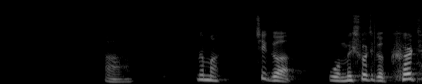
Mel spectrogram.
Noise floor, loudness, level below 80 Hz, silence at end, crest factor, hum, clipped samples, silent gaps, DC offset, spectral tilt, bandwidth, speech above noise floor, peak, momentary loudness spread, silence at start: -85 dBFS; -37 LUFS; -88 dBFS; 0 s; 22 dB; none; under 0.1%; none; under 0.1%; -6 dB/octave; 12 kHz; 49 dB; -18 dBFS; 18 LU; 1.05 s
